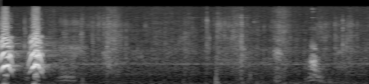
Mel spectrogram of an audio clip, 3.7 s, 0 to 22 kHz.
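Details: Zoe the Poodle, filmed 11/7/2009 on a Samsung DualView camera, gives two sharp loud barks in quick succession at the start, followed by quieter scattered sounds and a faint steady hum.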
